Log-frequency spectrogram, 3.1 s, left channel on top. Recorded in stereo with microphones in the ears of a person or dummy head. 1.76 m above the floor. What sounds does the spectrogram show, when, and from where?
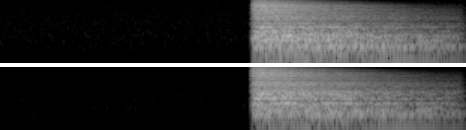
1.7 s a door slam: 60° right (ahead or behind), 1.5 m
